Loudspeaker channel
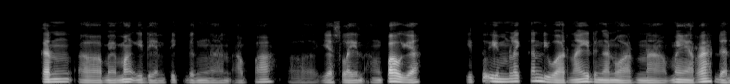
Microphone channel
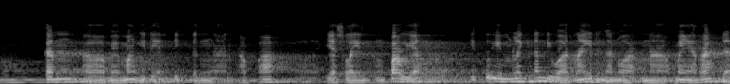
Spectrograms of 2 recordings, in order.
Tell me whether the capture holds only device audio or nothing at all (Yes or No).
Yes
